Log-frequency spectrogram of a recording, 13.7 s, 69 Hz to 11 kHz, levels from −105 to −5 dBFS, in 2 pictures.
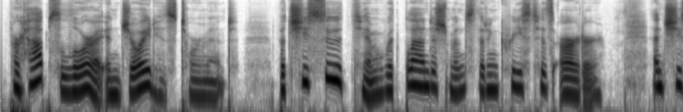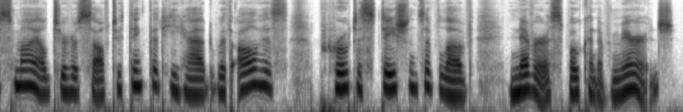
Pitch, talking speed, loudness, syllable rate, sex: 190 Hz, 155 wpm, -18 LUFS, 4.6 syllables/s, female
